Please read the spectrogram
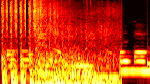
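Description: A heavy, booming bomb-drop effect with a dense low-end rumble and crackling burst, sustained for a couple of seconds before cutting to a deep tonal hum, loud.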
